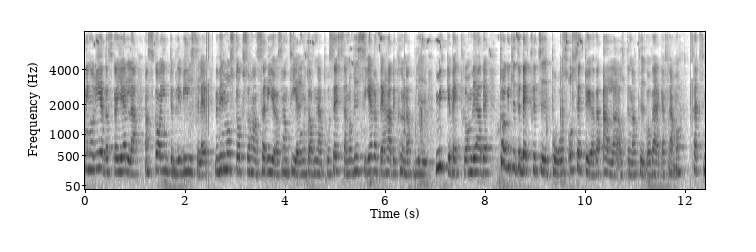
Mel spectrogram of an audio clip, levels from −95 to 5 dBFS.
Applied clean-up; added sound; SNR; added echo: none; Squeak; 19 dB; reverberation time 0.3 s.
